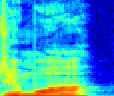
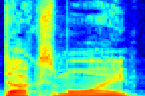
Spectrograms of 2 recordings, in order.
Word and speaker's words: DeuxMoi: For those don't know that don't understand, it's yes, I'm very well aware it's pronounced DeuxMoi. I call it Duxmoy because I don't respect what they do, so I'm not going to call them by their name.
